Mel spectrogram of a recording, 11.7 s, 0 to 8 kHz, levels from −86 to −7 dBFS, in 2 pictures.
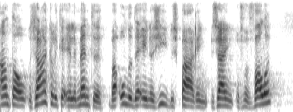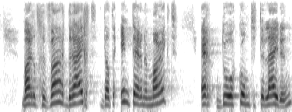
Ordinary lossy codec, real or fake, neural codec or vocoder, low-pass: Opus, 24 kbps; real; none; 7.2 kHz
